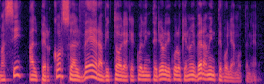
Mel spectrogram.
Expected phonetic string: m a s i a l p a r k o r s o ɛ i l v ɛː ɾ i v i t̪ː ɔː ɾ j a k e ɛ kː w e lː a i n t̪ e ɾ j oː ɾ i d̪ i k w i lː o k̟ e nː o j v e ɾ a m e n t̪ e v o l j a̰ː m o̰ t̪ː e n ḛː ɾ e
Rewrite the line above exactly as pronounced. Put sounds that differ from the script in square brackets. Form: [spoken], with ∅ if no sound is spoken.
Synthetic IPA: m a s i a l p [e] r k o r s o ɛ [a] l v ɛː ɾ [a] v i t̪ː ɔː ɾ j a k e ɛ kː w e lː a i n t̪ e ɾ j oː ɾ [e] d̪ i k w [e] lː o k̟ e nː o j v e ɾ a m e n t̪ e v o l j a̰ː m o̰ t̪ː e n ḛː ɾ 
